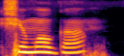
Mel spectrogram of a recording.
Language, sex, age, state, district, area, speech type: Kannada, female, 18-30, Karnataka, Shimoga, rural, spontaneous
